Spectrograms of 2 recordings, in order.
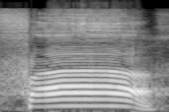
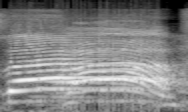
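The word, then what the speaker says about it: ف: মাগদুবি মাগদুবি তারপরের হরুফ ফা ফা ফা ফা ফা ফা ফার উচ্চারণ হবে নিচের ঠোঁটের পেট সামনের উপরের দুই দাঁতের আগা ফা ফা সামনের উপরের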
